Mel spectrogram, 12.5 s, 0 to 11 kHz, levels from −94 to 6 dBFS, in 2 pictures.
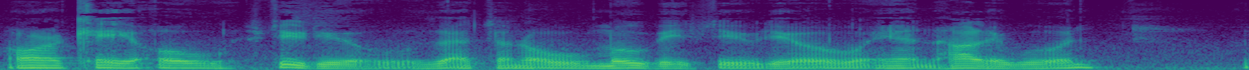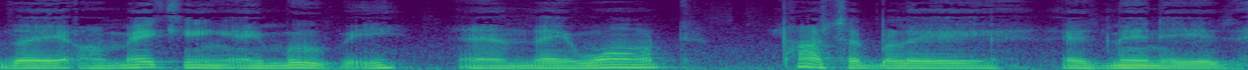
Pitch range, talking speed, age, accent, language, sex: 95-115 Hz, 100 wpm, 60-79, American, English, male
